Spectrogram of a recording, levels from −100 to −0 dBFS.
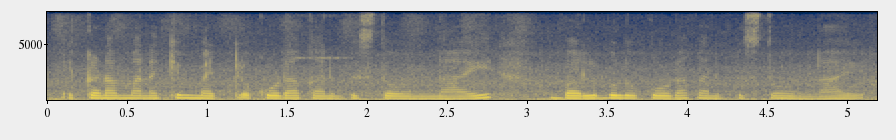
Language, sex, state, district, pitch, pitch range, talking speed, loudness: Telugu, female, Telangana, Hyderabad, 215 Hz, 200-220 Hz, 115 wpm, -16 LUFS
